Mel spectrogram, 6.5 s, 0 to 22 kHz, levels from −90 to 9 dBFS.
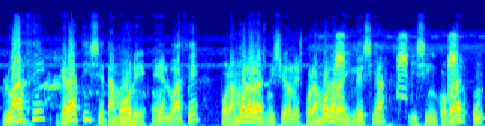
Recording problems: animal sounds; loud; throughout; 2 dB below the speech

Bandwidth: 14.5 kHz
